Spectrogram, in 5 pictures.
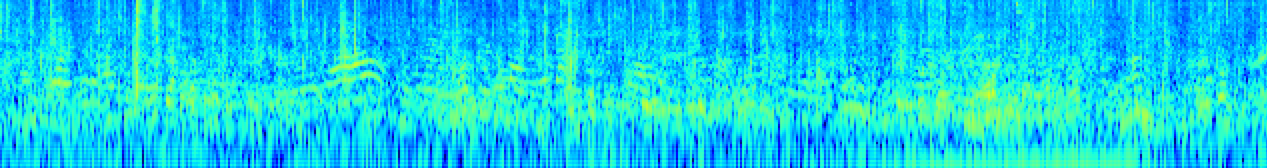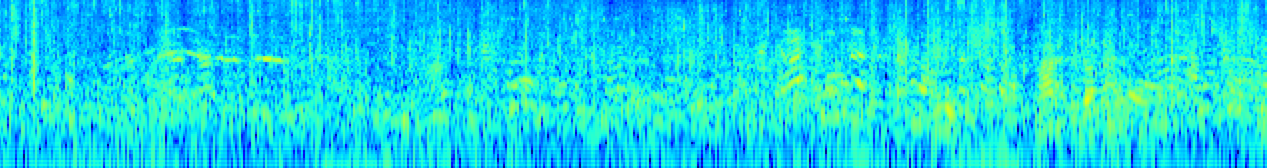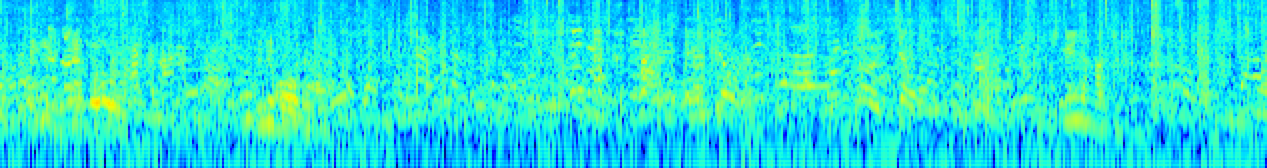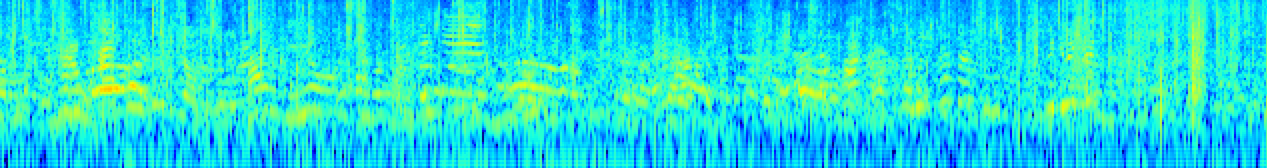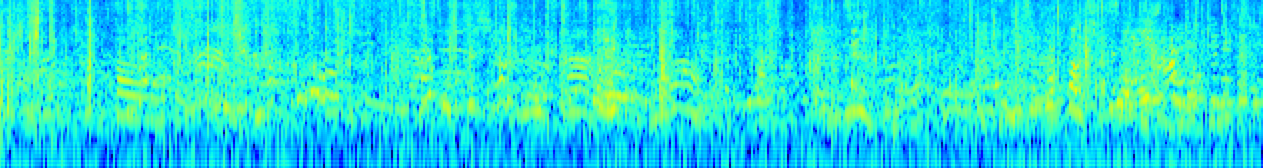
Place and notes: Khoroo, Ulaanbaatar, Mongolei - pedestrian road
there are beyond the loud streets roads that are only used by pedestrians, mostly through resident areas
Border Ulan Bator - Töv, Монгол улс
